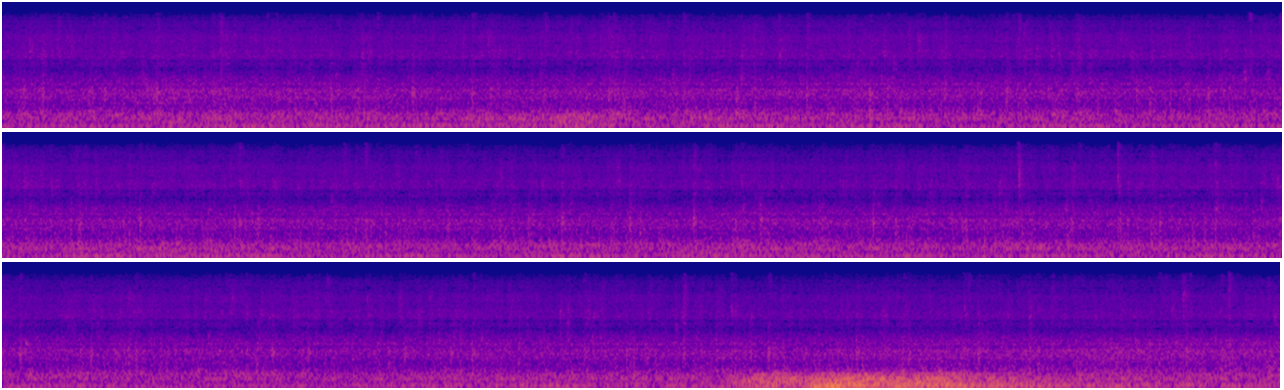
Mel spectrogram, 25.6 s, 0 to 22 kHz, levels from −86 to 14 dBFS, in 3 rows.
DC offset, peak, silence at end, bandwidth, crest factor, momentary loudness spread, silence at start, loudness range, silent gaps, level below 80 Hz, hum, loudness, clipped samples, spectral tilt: under 0.1%; -16 dBFS; 0 s; 16 kHz; 22 dB; 10 LU; 0 s; 11 LU; none; -44 dBFS; none; -41 LUFS; under 0.1%; -5 dB/octave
